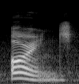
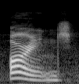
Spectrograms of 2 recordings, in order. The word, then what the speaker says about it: orange: ليه ما قلناش orange؟ لأن الإي في الآخر ما بتتنطقش، بس بتأثر غالبا يعني في معظم الكلمات بتأثر في الحرف المتحرك اللي في النص وبتخليه يتنطق باسمه A. فهنقول orange.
